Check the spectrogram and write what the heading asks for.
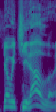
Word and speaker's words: Cirillo: Back alongside Joe Cirillo. I almost did it. Joe Cirillo. Joe Cirillo. But wait, see the Italian. The Italian, right? Joe Cirillo. But what's the Italian pronunciation? – Joey Cirillo.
